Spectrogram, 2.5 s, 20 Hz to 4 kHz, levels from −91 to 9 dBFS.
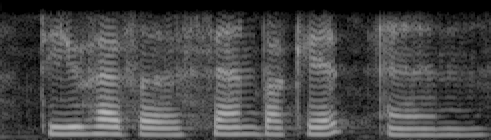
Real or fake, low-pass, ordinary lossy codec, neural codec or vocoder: fake; 3.6 kHz; none; codec, 16 kHz, 16 kbps, FreqCodec, smaller model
